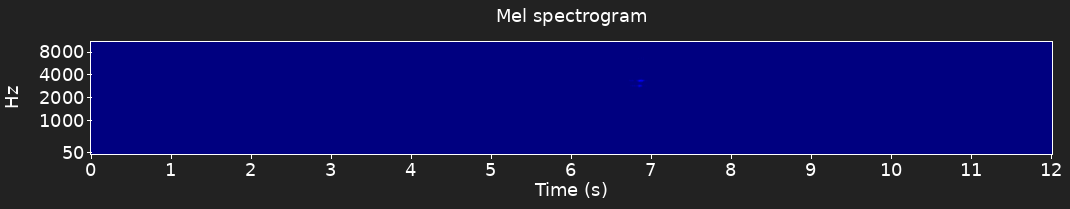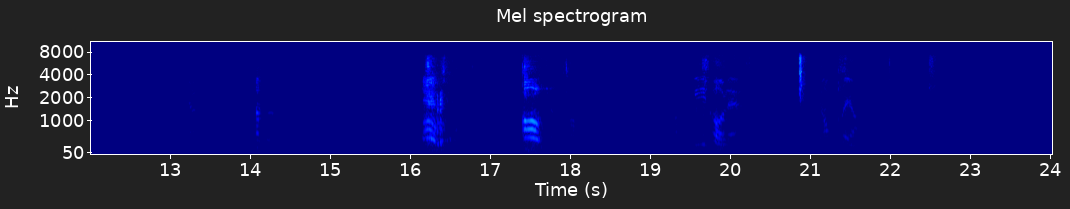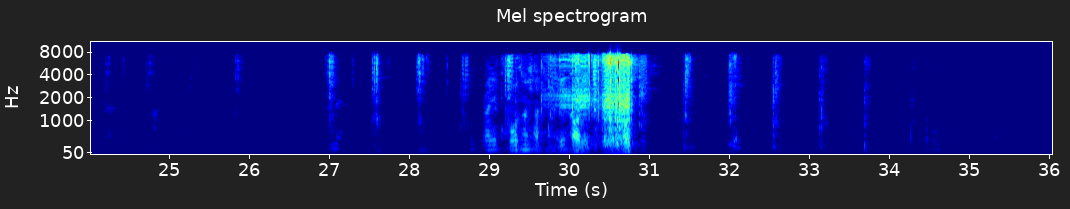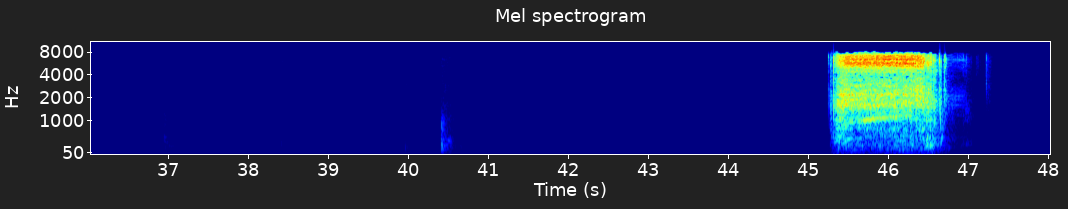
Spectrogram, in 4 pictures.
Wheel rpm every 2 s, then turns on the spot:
0, 0, 0, 0, 0, 0, 0, 0, 0, 0, 0, 0, 0, 0, 0, 0, 0, 0, 0, 0, 0, 0, 40, 30.
46-48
